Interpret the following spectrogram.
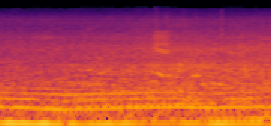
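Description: Low, steady rumble of street traffic, a vehicle engine running close by, with faint voices underneath.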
